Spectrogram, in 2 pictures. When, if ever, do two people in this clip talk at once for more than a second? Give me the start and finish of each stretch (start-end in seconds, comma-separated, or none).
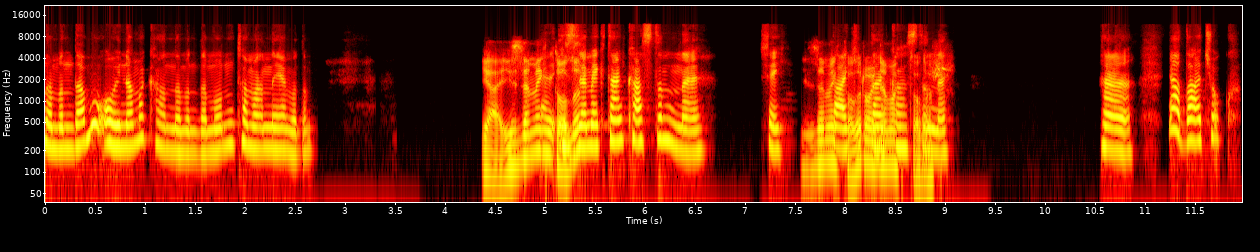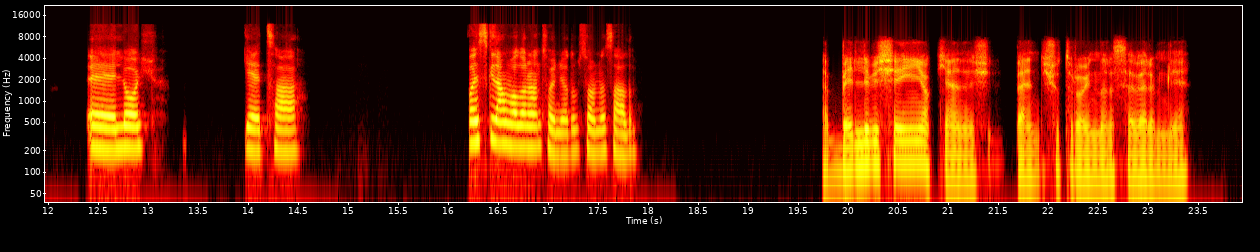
7.9-9.1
